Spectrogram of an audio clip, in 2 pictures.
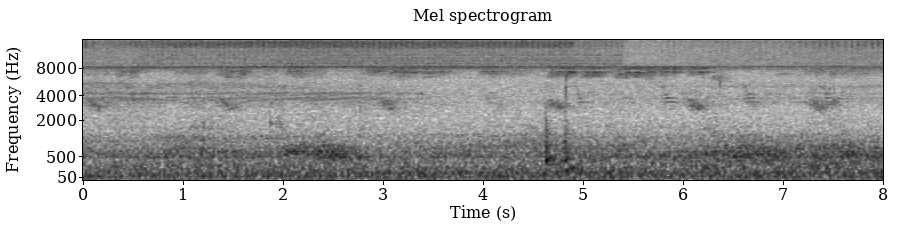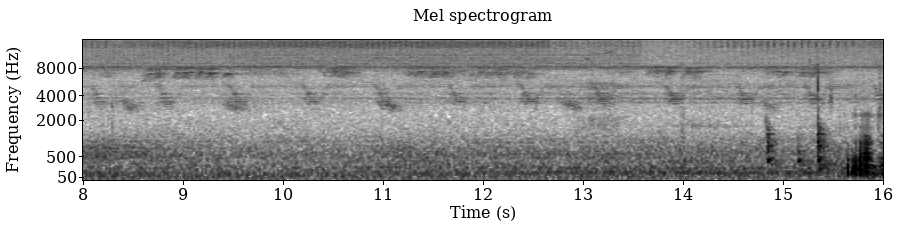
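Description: Faint background of insects chirping in a steady rhythm, a little more than one chirp a second, with a few sharp clicks near the end.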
